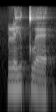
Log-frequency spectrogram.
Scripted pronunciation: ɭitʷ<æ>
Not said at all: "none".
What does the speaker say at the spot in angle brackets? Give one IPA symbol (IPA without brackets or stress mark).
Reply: ɛ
